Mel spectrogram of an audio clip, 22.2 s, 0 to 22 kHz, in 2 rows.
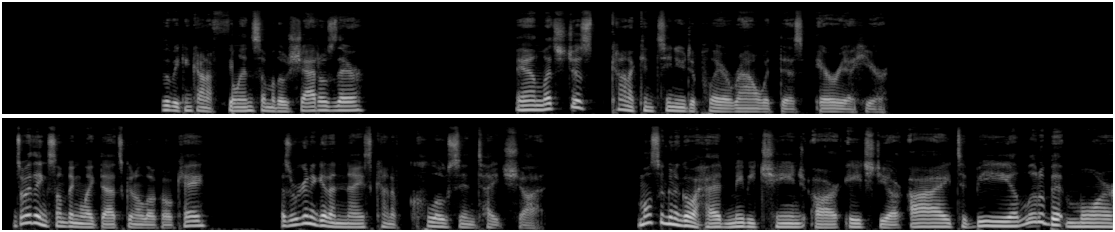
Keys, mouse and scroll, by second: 5.6 right click, 6.1 g, 10.4 alt+shift+z, 12.9 alt+shift+z, 16.8 click, 17.8 click.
